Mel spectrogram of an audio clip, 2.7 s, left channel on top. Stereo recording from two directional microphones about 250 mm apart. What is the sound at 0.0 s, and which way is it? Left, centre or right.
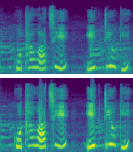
Music, centre.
